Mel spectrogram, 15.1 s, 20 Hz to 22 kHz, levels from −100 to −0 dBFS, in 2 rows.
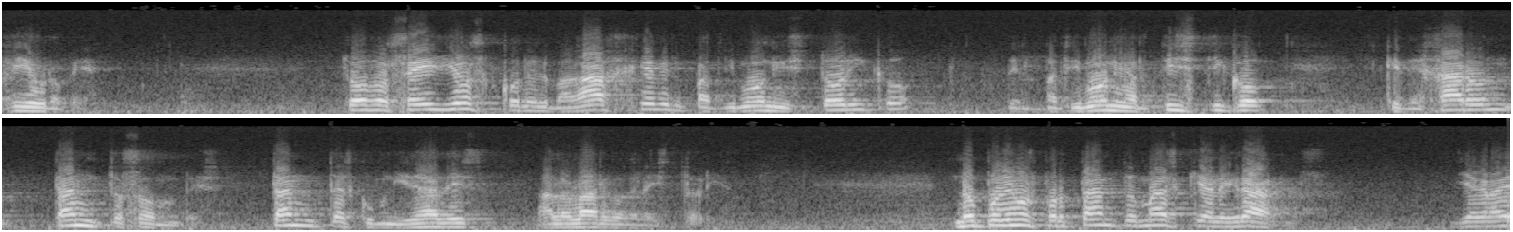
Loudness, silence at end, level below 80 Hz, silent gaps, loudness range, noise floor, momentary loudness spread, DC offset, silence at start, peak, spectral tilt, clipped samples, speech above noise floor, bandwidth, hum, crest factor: -19 LUFS; 0 s; -46 dBFS; none; 2 LU; -41 dBFS; 20 LU; under 0.1%; 0 s; -4 dBFS; -7.5 dB/octave; under 0.1%; 22 dB; 11.5 kHz; none; 16 dB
